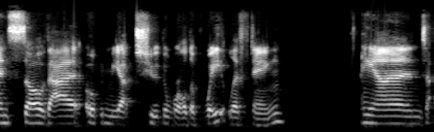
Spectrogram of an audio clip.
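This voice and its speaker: A normal speaking voice moves at a moderate pace. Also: woman. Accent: American. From US Midwest (Ohio). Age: 30s. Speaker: personal trainer. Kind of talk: interview. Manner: casual, conversational.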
